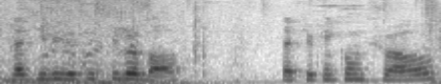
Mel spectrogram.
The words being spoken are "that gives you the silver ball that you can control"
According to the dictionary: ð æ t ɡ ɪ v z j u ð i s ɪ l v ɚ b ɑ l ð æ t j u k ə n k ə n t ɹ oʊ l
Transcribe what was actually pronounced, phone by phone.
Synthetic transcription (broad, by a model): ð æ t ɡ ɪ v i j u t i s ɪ v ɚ b ɑ l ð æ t j u k ə n k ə n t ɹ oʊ l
